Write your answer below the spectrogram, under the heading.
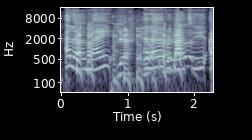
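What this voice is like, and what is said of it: Put-on British accent. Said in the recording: “Give us your British accent”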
